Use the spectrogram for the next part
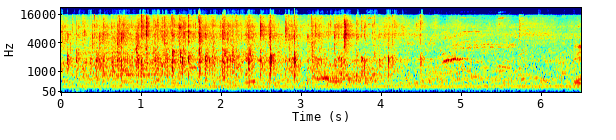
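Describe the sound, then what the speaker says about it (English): Crowd claps at a 4-H/FFA sheep show at the Shelby County Fair, a loud dense patter over a steady low hum, with voices murmuring through it and the clapping easing toward the end. "Let's give them a big round of applause."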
